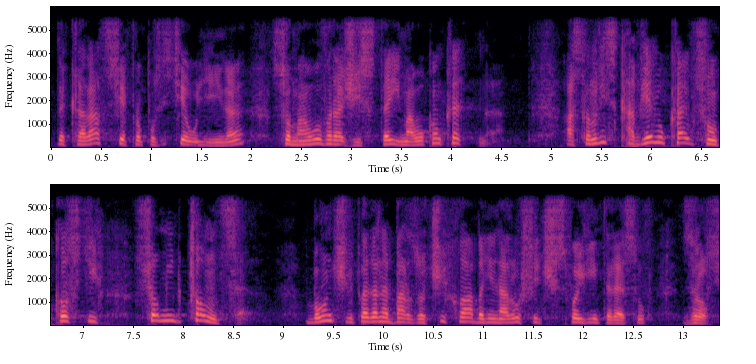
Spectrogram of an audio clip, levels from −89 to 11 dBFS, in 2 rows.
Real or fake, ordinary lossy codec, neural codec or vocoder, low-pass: fake; none; vocoder, 22.05 kHz, 80 mel bands, WaveNeXt; 5.4 kHz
